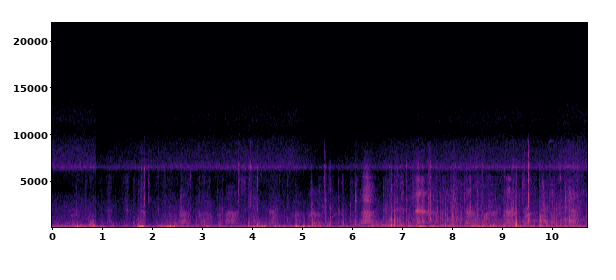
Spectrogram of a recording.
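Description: Boots crunch on loose rocks with each step.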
